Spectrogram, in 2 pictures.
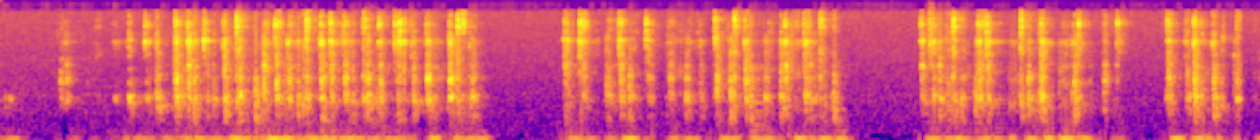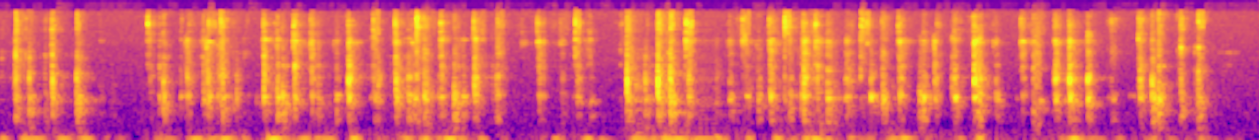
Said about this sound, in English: Thank you for tolerating my mechanical keyboard.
